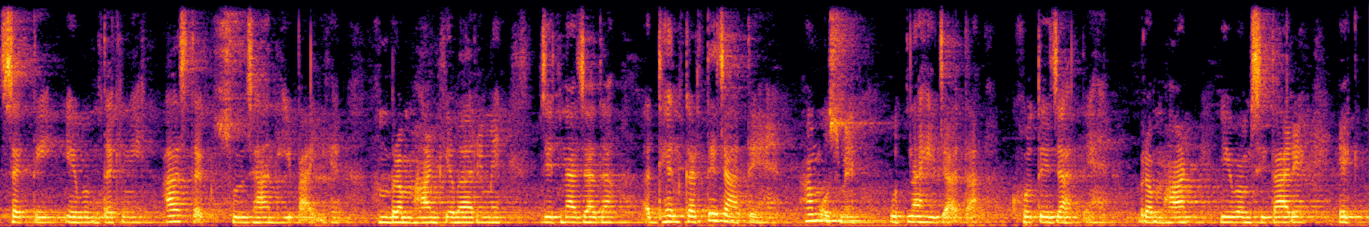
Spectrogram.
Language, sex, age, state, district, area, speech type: Hindi, male, 60+, Uttar Pradesh, Sonbhadra, rural, spontaneous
